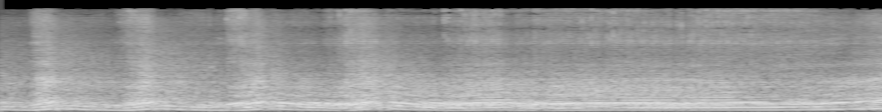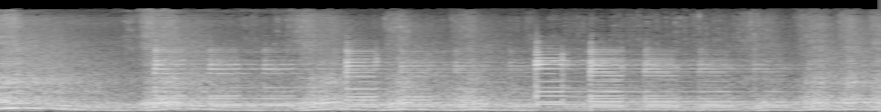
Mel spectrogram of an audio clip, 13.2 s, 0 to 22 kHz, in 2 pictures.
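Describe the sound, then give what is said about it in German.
Race car engines roar at the Le Mans 24-hour race, a loud continuous drone whose pitch sweeps up and down repeatedly, with brighter high-revving tones later on. “Gebannt beobachten die Motorsportfans den Lauf des 24-Stunden-Rennens von Le Mans.”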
